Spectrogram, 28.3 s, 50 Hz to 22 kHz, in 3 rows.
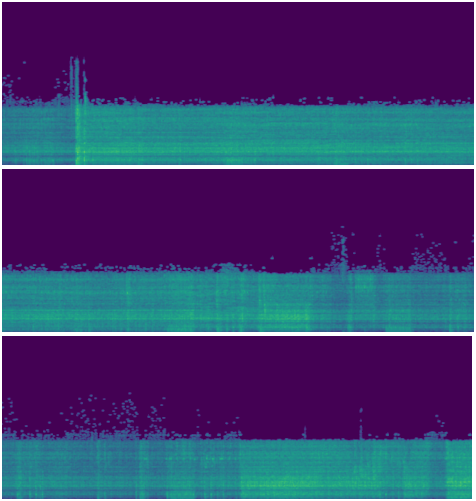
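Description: VEF Spidola 230-1 radio receiver being tuned between stations: hiss and static that shift as the dial moves, with short snatches of signal breaking in and out, and a sharp click about a second and a half in.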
